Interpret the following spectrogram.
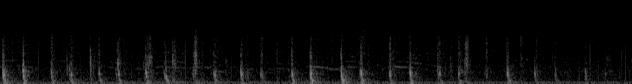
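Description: Ponies' hooves clip-clopping on hard ground as they walk round a pony-ride track: a quick, uneven run of knocks, about three or four a second, dying away near the end.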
